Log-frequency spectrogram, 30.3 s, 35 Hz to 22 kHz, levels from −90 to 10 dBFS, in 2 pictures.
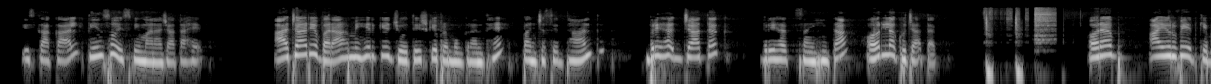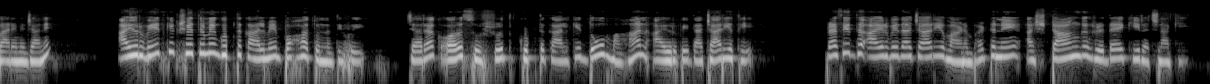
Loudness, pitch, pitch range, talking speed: -23 LUFS, 255 Hz, 215-300 Hz, 120 wpm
